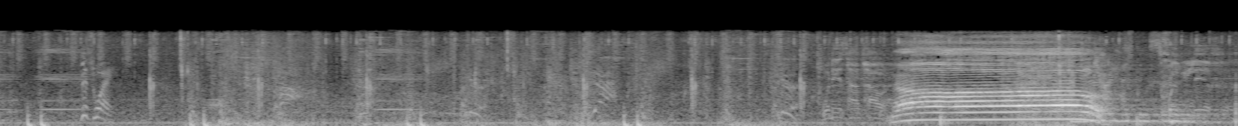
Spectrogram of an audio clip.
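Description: A young woman talks quietly into a microphone.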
